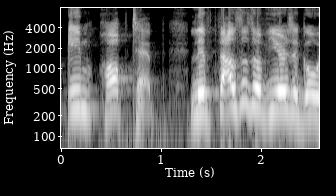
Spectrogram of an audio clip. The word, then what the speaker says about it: Imhotep: The physician Imhotep, pronounced Imhotep, lived thousands of years ago in Egypt.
